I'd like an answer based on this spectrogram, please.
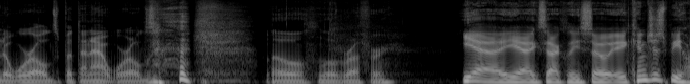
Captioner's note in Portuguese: risos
